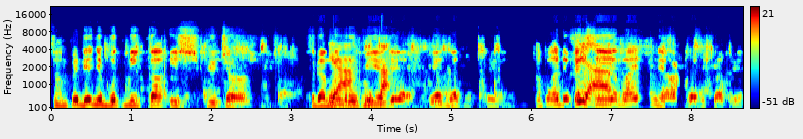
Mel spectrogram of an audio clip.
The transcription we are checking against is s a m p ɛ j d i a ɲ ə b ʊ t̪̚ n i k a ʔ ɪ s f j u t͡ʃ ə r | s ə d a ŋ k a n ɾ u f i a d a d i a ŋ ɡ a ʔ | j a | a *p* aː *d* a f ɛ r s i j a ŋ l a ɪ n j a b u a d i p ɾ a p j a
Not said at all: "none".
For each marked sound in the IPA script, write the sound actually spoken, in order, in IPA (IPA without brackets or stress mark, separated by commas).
p, d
